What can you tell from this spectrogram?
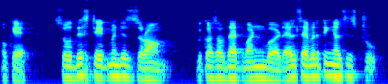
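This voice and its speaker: A man's voice: fairly low pitch, fast. A man with an Indian accent teaching exam questions in an informal lecture, blunt and stern, often punctuating with "okay". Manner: repeats "okay" as a verbal tic.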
